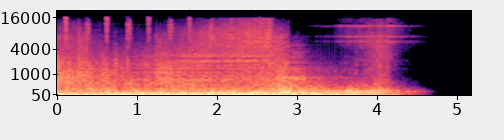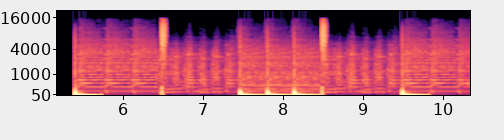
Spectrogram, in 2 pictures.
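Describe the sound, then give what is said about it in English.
An explosion sound effect, tied to crude oil blowing up, opens with a loud roaring blast and rumble that fades into silence, followed by dramatic music punctuated by heavy percussive booms. “Crude oil wasn't supposed to explode until it started exploding.”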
